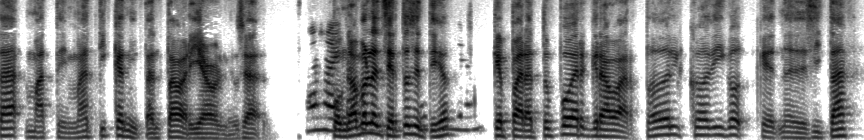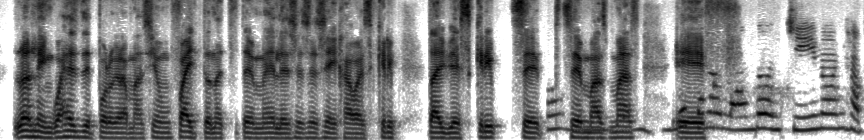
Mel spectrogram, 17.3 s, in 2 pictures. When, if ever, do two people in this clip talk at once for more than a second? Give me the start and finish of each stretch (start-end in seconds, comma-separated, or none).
3.3-4.7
